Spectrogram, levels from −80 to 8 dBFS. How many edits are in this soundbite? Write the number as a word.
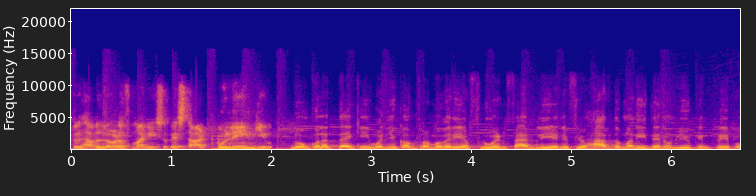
two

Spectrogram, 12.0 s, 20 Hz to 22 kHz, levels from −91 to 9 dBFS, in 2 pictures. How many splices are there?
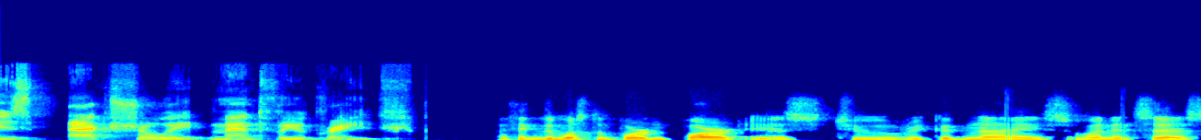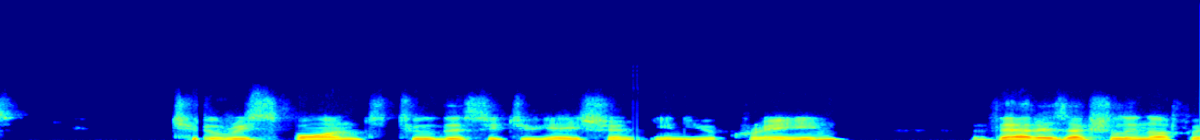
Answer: one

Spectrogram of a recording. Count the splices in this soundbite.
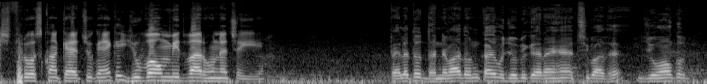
zero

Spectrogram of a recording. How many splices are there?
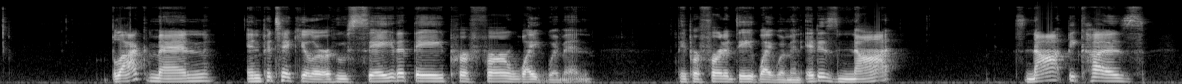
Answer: zero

